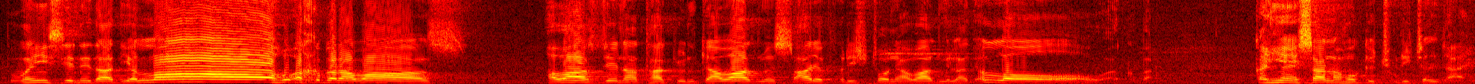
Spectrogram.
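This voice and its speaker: A man preaching a sermon in a mosque, telling a story with passion and often shouting at its peaks. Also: on the high side, level tone, few pauses, slight background noise. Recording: long hall reverb.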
